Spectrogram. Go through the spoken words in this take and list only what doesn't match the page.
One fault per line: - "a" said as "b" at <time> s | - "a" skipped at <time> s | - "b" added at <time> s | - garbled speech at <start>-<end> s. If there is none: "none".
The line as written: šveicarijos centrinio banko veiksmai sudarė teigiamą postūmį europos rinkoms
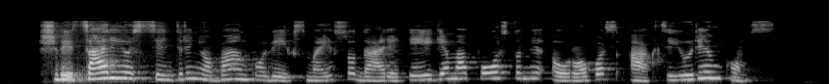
- "akcijų" added at 6.4 s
